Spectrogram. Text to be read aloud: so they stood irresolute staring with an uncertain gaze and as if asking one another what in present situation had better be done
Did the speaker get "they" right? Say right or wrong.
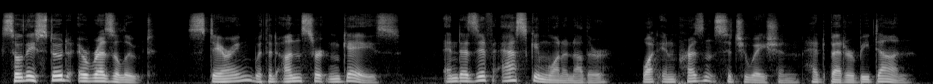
right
